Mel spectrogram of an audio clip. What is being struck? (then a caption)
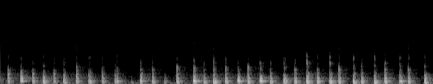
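Plastic shower gel bottle. A plastic Palmolive shower gel bottle is tapped with the fingertips in a quick, uneven run of about 35 taps. Each tap is a dull, hollow knock with a low tone around 150 Hz that dies away almost instantly.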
